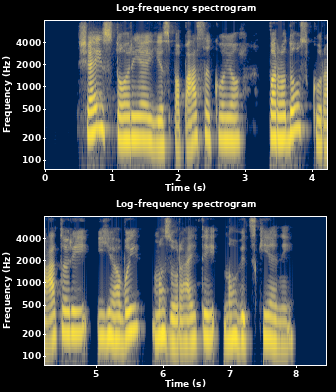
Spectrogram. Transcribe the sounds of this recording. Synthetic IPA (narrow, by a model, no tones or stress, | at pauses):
ʃʲæːɪst̪ɔɾʲɪjɛjɪspɐpɑːsɐkoːjoː | pɐɾɐd̪oːskʊɾɑːt̪ɔɾʲɛɪjiɛʋɐɪ | mɐzʊɾɑˑɪt̪ʲɛɪnɔːʋʲɪt̪sʲkʲiɛnʲɛɪ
